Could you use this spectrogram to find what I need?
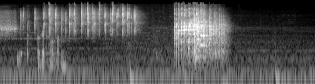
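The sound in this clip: Dice rolled for a power check in a tabletop game: a rattling clatter of many small quick clicks for about two seconds, then a short louder burst before it falls quiet.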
